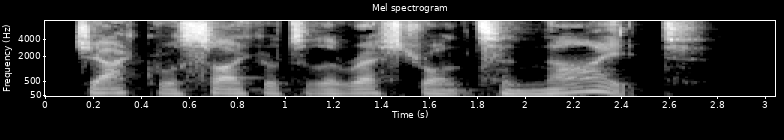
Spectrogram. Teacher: all the words in the sentence are read very quickly apart from the key word tonight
